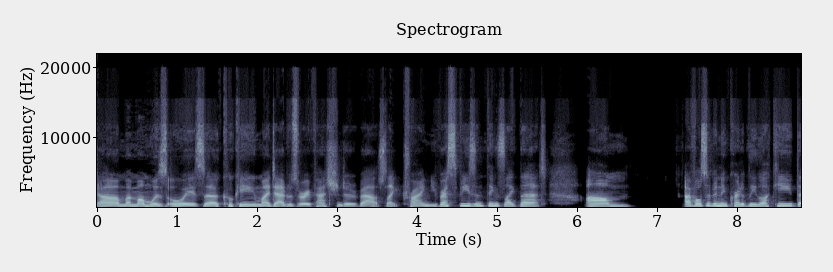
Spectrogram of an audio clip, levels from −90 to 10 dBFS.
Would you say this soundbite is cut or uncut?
uncut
